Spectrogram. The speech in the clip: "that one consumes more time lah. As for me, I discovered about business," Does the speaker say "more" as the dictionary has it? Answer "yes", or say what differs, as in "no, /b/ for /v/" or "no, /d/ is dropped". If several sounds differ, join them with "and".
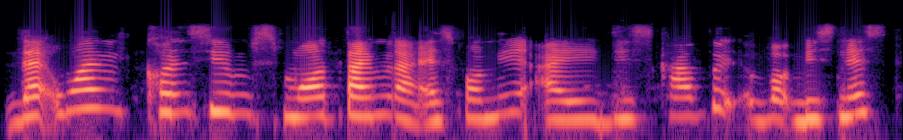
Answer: no, /l/ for /ɹ/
